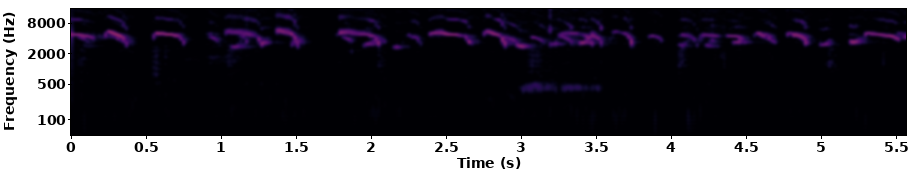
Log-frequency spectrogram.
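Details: Beautiful, colourful baby chicks peep while feeding on rice: a busy stream of shrill, falling cheeps from a group of young birds, nearly continuous, with a brief low murmur partway through.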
